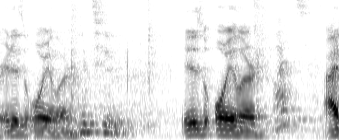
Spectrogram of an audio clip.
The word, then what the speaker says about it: Euler: got oer no none of those are correct Oiler it is Oiler it is Oiler what I don't I hey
